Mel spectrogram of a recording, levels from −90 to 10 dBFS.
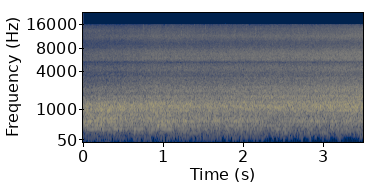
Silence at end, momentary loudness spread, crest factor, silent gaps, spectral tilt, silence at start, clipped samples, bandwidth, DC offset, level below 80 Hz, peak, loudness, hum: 0 s; 3 LU; 14 dB; none; 1 dB/octave; 0 s; under 0.1%; 16 kHz; under 0.1%; -76 dBFS; -10 dBFS; -23 LUFS; none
